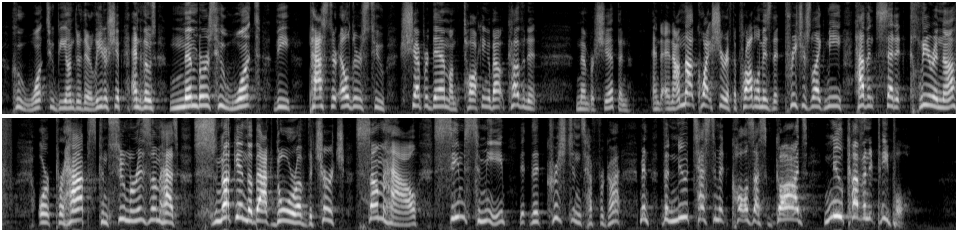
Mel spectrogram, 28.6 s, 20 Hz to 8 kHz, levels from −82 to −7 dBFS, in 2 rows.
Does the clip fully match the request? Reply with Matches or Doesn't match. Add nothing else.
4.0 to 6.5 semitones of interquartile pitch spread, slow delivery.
Doesn't match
